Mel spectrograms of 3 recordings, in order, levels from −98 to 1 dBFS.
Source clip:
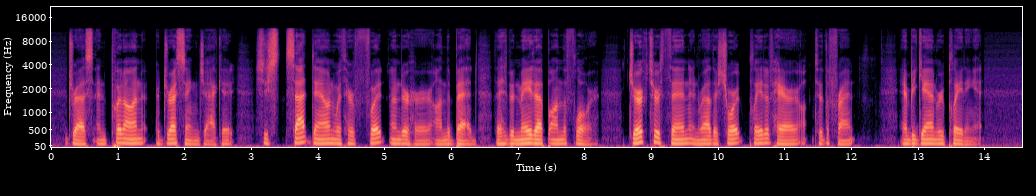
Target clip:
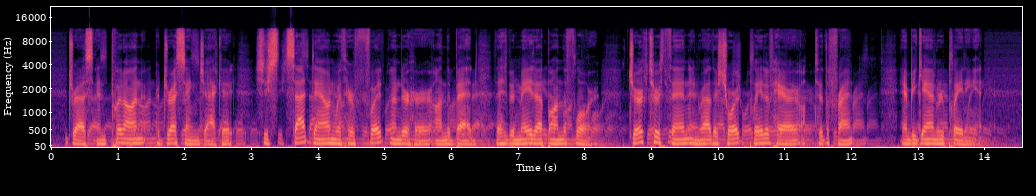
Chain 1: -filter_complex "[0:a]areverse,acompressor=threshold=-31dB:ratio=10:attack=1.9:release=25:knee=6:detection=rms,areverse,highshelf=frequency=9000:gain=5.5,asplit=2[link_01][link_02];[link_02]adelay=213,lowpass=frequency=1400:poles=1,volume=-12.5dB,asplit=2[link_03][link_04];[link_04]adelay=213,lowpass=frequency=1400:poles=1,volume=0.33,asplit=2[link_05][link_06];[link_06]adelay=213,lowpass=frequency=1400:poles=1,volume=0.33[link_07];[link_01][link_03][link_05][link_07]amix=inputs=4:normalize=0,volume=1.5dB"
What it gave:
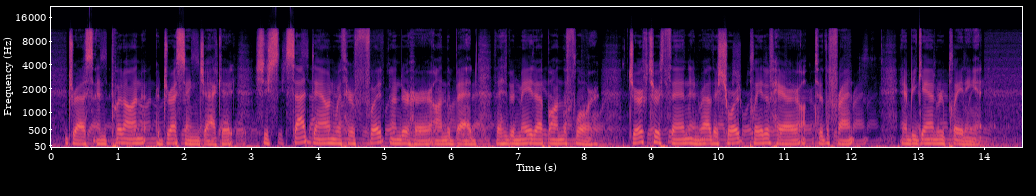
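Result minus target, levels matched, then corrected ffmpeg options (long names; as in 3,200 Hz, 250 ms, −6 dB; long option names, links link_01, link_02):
downward compressor: peak gain reduction +9.5 dB
-filter_complex "[0:a]areverse,acompressor=threshold=-20.5dB:ratio=10:attack=1.9:release=25:knee=6:detection=rms,areverse,highshelf=frequency=9000:gain=5.5,asplit=2[link_01][link_02];[link_02]adelay=213,lowpass=frequency=1400:poles=1,volume=-12.5dB,asplit=2[link_03][link_04];[link_04]adelay=213,lowpass=frequency=1400:poles=1,volume=0.33,asplit=2[link_05][link_06];[link_06]adelay=213,lowpass=frequency=1400:poles=1,volume=0.33[link_07];[link_01][link_03][link_05][link_07]amix=inputs=4:normalize=0,volume=1.5dB"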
